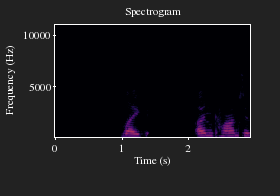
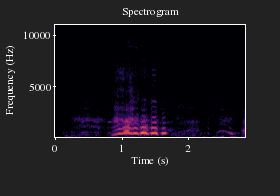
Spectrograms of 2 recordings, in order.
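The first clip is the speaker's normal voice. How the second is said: loud burst of laughter; 19 dB louder than usual. Real, not acted. Big laugh after slip.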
